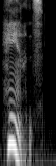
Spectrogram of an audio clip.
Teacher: Listen to the s at the end of hands. It sounds like a zed.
